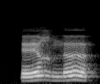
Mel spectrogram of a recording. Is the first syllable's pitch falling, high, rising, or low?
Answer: rising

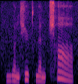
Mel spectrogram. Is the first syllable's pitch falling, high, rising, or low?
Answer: low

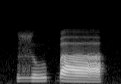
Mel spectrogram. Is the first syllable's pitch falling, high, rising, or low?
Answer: rising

